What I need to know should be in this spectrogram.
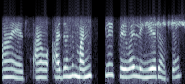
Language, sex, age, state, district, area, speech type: Tamil, female, 18-30, Tamil Nadu, Vellore, urban, conversation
